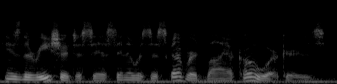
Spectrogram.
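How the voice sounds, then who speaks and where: A man reads a scripted case file as narration, in a halting, word-by-word way. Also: low-pitched, sing-song. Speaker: reader. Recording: clearly noisy recording with hum.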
